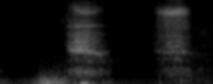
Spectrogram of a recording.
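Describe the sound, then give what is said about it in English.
Two soft, airy breath sounds, each about half a second long, from deep breathing through the belly and mouth, with quiet pauses around them. “So if you breathe from your stomach and your mouth, you'll Buddha belly out.”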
